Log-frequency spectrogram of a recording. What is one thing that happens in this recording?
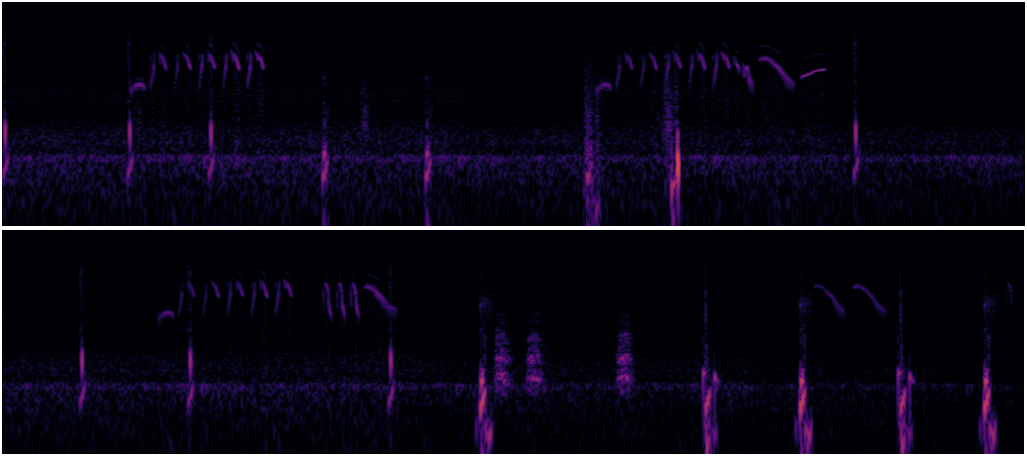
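A tablet game plays bursts of quick, high chirping sound effects.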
